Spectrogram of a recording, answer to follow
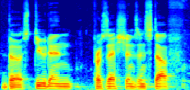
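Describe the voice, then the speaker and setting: A young Finnish man, a native speaker with a Finnish accent, is a guest intern answering interview questions casually with dry, self-deprecating humor. His voice sits low and level, slow and clear, with a resonant tone.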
